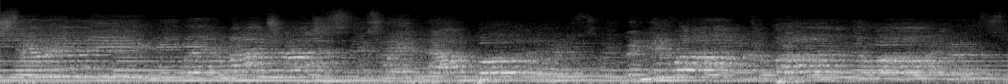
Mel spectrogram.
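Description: Live worship music: a band and a congregation singing together over long held chords.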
